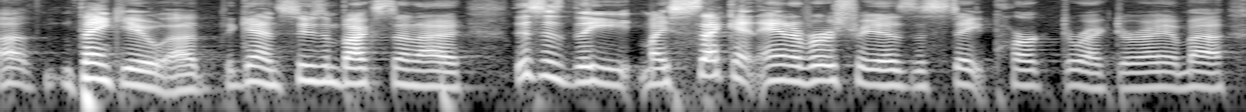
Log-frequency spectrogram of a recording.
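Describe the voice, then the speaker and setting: Fairly quick speech from a woman with a fairly low pitch and ordinary pitch variation, in a very clean recording with a silent background. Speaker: state parks director. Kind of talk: panel discussion. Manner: fast.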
